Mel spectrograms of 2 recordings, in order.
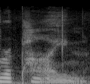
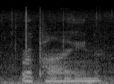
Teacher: the emphasis is on the first syllable though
